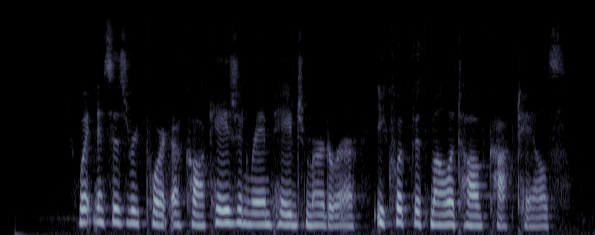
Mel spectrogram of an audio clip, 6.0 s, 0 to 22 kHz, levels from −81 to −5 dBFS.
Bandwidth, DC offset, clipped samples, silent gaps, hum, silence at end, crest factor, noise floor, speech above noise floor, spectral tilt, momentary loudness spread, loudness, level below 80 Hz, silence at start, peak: 16 kHz; under 0.1%; under 0.1%; none; none; 0.3 s; 16 dB; -70 dBFS; 33 dB; -6.5 dB/octave; 9 LU; -38 LUFS; -74 dBFS; 0.8 s; -22 dBFS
